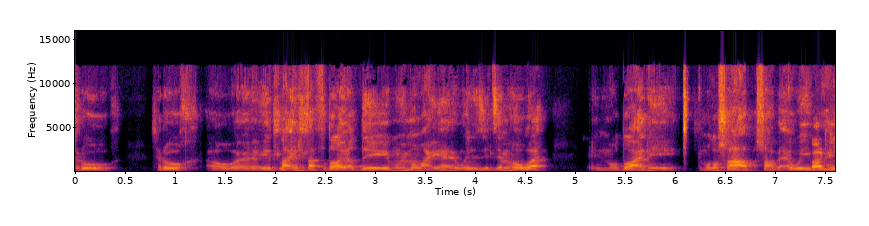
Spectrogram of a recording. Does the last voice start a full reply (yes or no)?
yes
